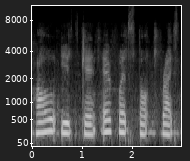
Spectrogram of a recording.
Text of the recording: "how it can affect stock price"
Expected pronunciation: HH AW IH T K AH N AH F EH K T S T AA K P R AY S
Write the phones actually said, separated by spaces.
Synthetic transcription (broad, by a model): HH AW IH T K AH N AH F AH T S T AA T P R AY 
